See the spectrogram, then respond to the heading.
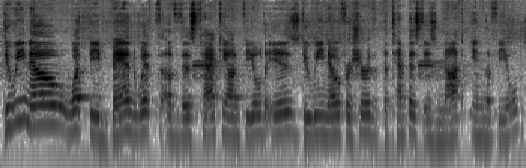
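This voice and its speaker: A man's voice: a little high, measured pace, pushed and bright, soft background music. A man chatting casually as a player in a tabletop role-playing game.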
